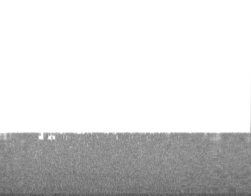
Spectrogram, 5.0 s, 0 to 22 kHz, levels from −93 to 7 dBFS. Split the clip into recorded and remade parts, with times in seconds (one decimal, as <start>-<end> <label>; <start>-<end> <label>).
0.0-0.6 remade; 0.6-3.6 recorded; 3.6-5.0 remade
